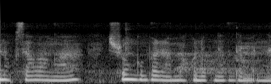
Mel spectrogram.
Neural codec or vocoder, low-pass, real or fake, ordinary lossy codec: none; 7.2 kHz; real; none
